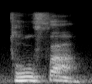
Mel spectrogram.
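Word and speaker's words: תרופה: But for example, in English you say therapy. In Hebrew you say trufa. Okay, therapy, TRF. In Hebrew is trufa, TRF.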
